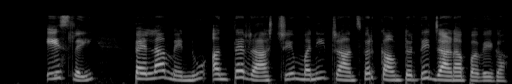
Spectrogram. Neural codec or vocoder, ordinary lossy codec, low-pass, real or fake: vocoder, 48 kHz, 128 mel bands, Vocos; none; 9.9 kHz; fake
